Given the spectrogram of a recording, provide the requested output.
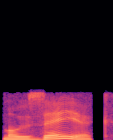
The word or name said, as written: mosaic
